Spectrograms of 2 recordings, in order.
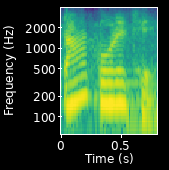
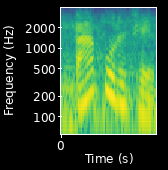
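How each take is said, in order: First: The lip sound is replaced by a tongue sound. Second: The lip sound is pronounced normally with the lips. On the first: "তাহলে সেটা বলতে হবে এইভাবে" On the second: "কথোপকথন যদি হয় এরকম"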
